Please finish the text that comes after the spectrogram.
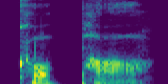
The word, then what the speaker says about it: Kopaw: He introduced himself as Kopaw, pronounced Ko-pa, which he explained meant dark hawk in his language.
